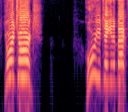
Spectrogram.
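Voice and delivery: shouted rebuttal; exasperated yell. Real, not acted. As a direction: throw it back at them, incredulous. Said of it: "exasperated retort".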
